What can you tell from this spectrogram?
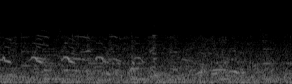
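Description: Seagulls call repeatedly in short, squawking cries over a steady, dense background wash, with several birds overlapping and no clear talking.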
